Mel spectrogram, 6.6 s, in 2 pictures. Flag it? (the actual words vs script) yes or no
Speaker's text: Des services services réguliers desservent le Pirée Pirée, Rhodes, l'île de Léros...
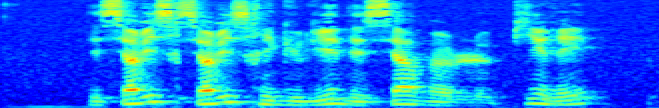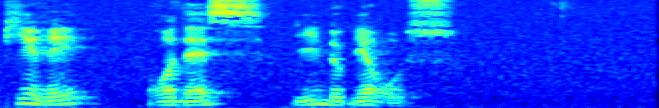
no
